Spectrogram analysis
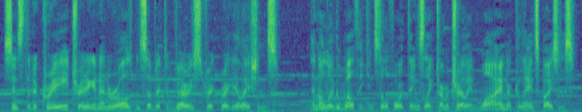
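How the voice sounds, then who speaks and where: A man acts out a chatty fantasy game companion with an ordinary mid-pitched male voice. He is wry and easygoing, guiding a newcomer with casual, joking explanations. Soft music plays behind him. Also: fairly quick, gravelly, lightly acted. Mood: explaining, easygoing. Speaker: travelling companion and guide character. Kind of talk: scripted fantasy game dialogue.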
